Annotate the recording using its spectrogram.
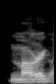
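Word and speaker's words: Moehrig: Moherg? Moherg. Morg, yeah, Trayvon Morg out of TCU.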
